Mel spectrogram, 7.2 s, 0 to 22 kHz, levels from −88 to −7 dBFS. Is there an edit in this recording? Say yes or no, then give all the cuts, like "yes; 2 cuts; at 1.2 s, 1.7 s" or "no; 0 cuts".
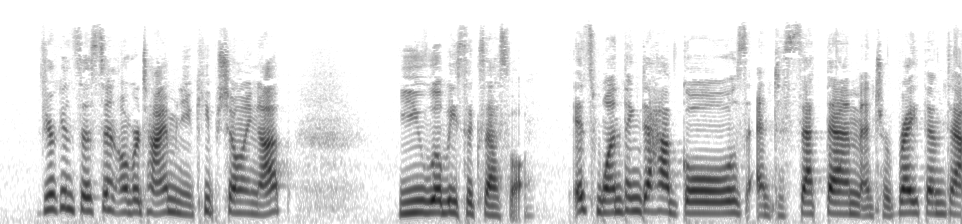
yes; 1 cut; at 4.3 s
